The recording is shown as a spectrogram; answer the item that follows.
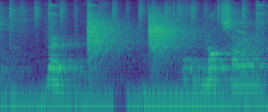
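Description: Short shouted calls from jukendo practitioners. Between them come two long hissing rushes of sound, a little past one second and just after two seconds.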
